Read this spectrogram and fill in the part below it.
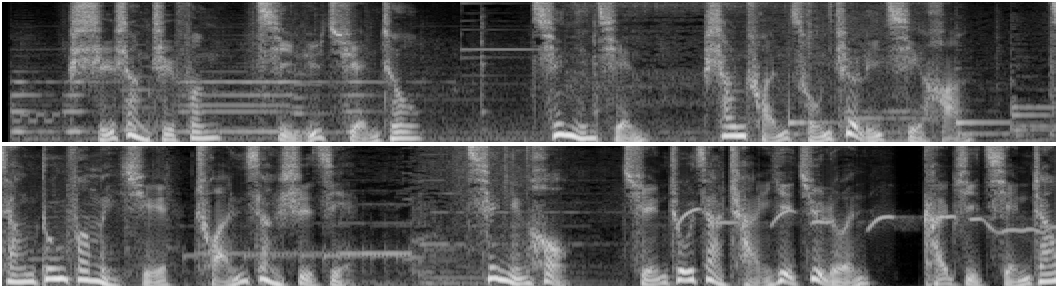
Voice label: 男 时尚感; 泉州

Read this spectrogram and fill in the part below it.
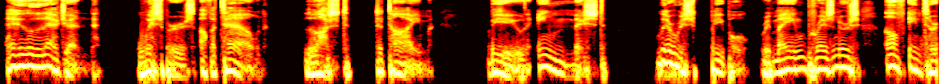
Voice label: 男 英文角色 地牢老头

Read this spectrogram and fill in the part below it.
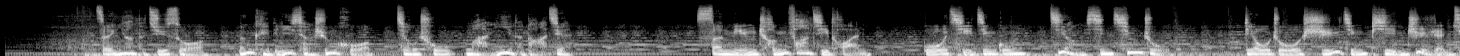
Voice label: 男 宣传片; 理想生活的满分答卷

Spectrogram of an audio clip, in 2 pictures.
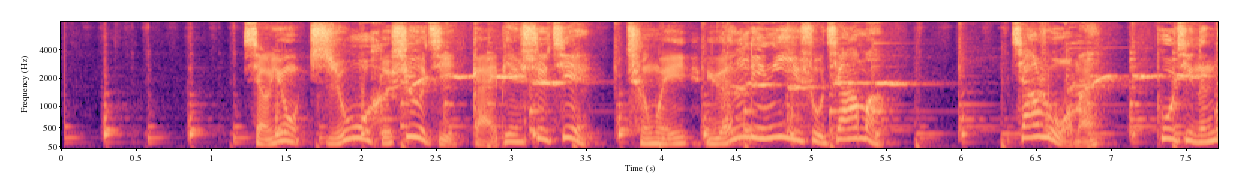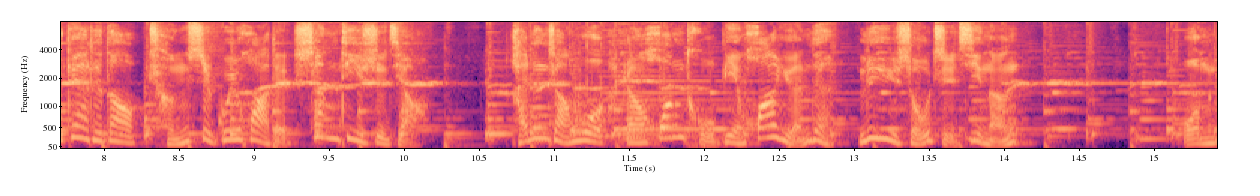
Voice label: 男 活力; 飞碟说

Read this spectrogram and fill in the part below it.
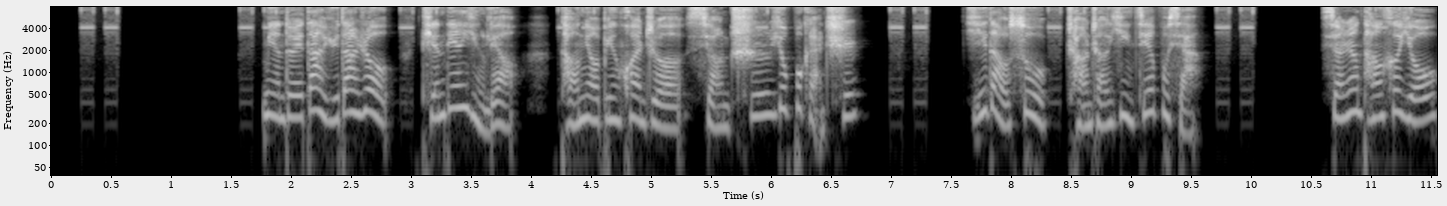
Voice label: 女 MG; 以岭药业

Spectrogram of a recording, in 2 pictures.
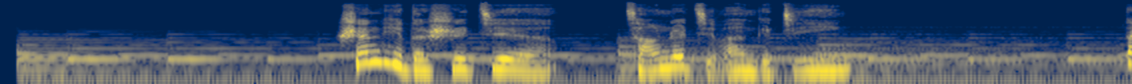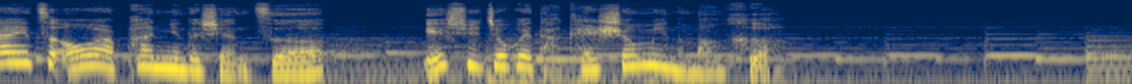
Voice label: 女 走心 温暖

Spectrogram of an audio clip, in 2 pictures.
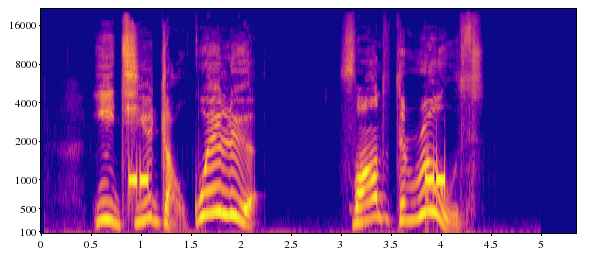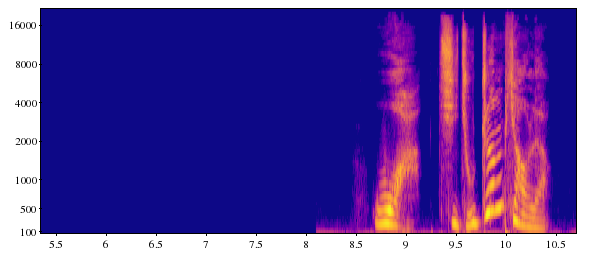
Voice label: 女 中英文男女童声

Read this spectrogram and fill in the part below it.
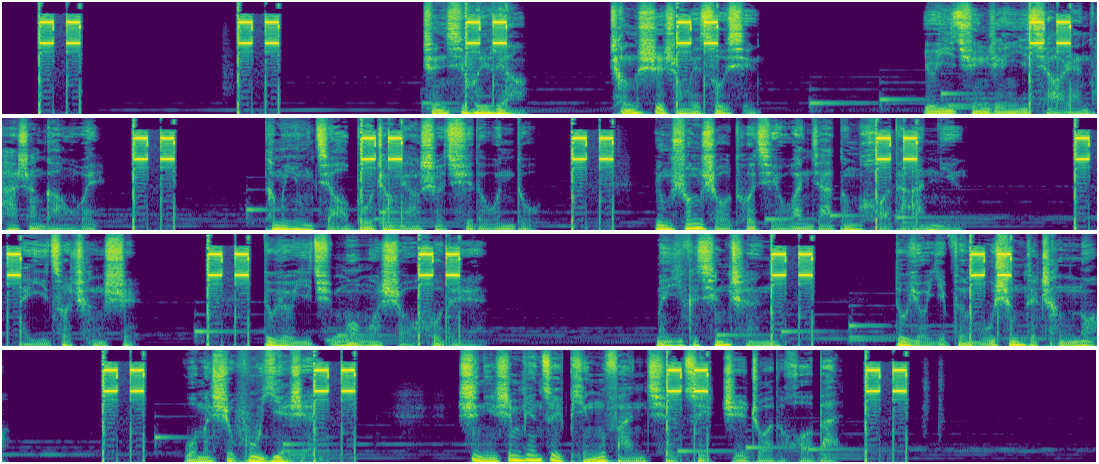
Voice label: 男 传统走心稿件

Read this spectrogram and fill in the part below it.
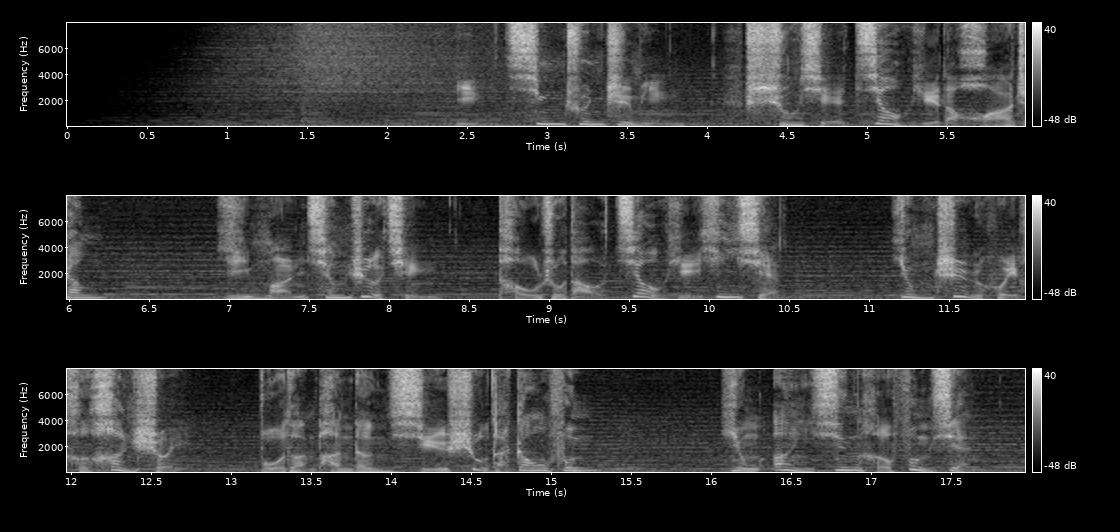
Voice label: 男 教师节颁奖词

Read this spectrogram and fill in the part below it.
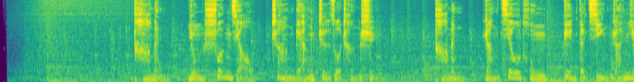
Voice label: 男 宣传片; 通安达宣传片

